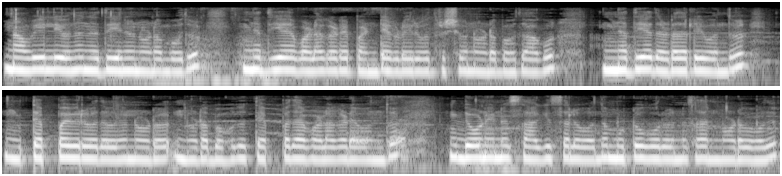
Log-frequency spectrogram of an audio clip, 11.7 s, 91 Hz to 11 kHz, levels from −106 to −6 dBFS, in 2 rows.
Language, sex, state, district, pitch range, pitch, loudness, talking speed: Kannada, female, Karnataka, Raichur, 215-230 Hz, 220 Hz, -15 LUFS, 140 wpm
